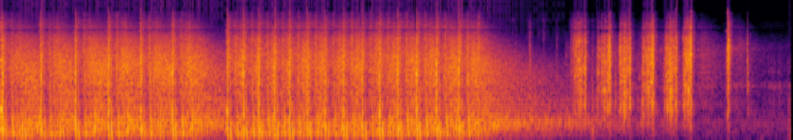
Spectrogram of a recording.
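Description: A Pioneer Arms AKM sport rifle with its factory magazine fires a long, rapid string of loud, sharp shots close by, then slows to a few spaced final shots that fade out.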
